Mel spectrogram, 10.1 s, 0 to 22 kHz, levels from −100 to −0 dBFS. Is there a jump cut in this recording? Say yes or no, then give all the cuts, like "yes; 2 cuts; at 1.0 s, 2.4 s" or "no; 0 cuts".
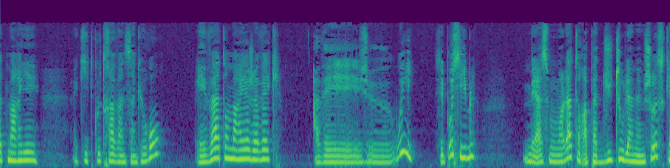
no; 0 cuts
